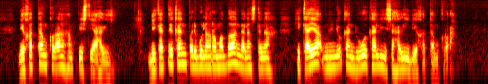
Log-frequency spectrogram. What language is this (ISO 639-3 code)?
msa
